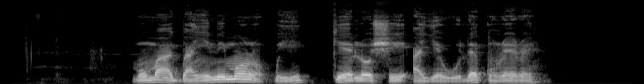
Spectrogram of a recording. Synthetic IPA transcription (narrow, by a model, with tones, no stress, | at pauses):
mo˧mãː˦˧ɡ͡ba˨j̃ĩ˨˦nĩ˦mɔ̃˦ɾ̃ɔ̰̃˨k͡pe˨˦ | ki˦ɛ˧lɔ˧ʃe˧ʔa˨jɛ˨wo˨lɛ˦kũ˨˦ɾɛ˧˦ɾɛ˧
